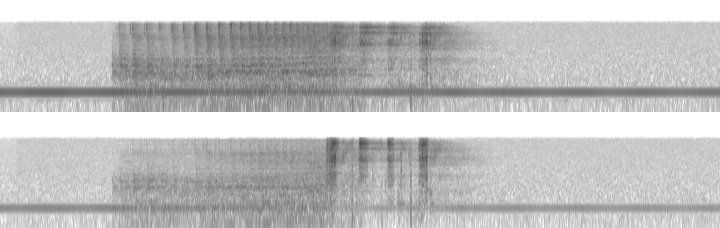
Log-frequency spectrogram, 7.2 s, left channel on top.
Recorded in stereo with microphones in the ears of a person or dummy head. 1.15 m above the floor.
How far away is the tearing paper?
I don't hear tearing paper.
